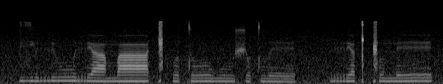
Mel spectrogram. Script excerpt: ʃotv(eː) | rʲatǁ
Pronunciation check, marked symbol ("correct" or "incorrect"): correct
